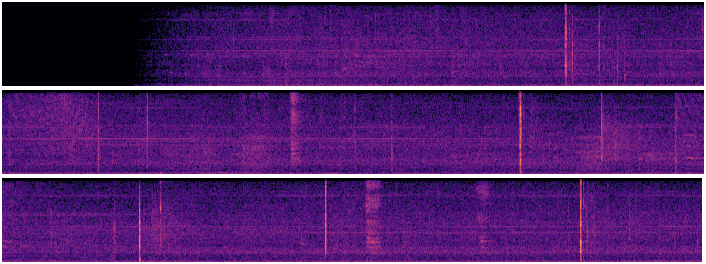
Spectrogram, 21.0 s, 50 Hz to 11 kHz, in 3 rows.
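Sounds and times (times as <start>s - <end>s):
wind rumble on microphone: 1.4s - 21.0s
sharp baseball knocks: 12.1s - 12.4s, 15.1s - 15.8s, 19.7s - 20.0s.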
